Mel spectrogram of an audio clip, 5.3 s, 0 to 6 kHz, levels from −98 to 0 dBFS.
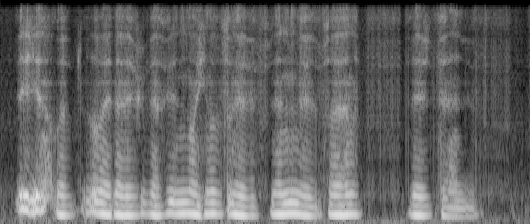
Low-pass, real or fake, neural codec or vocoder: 5.4 kHz; fake; autoencoder, 22.05 kHz, a latent of 192 numbers a frame, VITS, trained on many speakers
